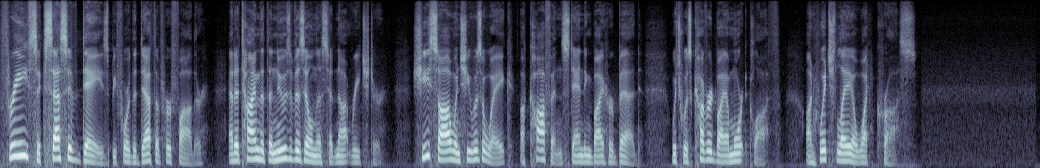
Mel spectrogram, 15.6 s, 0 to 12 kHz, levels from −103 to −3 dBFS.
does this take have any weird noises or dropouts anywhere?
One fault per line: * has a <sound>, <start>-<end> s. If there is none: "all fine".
all fine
